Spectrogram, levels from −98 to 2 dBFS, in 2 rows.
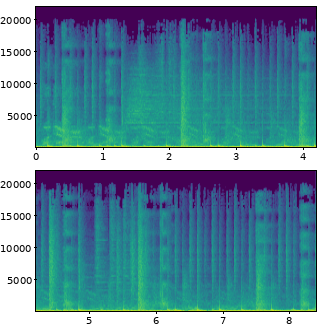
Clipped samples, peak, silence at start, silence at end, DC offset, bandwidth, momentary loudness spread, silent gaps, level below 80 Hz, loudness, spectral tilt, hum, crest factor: under 0.1%; 0 dBFS; 0 s; 0 s; under 0.1%; 17.5 kHz; 2 LU; none; -12 dBFS; -13 LUFS; -6 dB/octave; none; 10 dB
